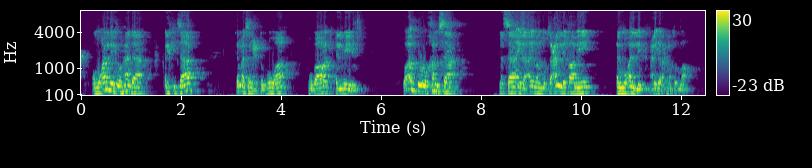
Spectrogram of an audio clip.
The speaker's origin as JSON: {"language": "Arabic", "country": "Algeria", "said": "يعد علما من أعلام بلادنا الجزائر"}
